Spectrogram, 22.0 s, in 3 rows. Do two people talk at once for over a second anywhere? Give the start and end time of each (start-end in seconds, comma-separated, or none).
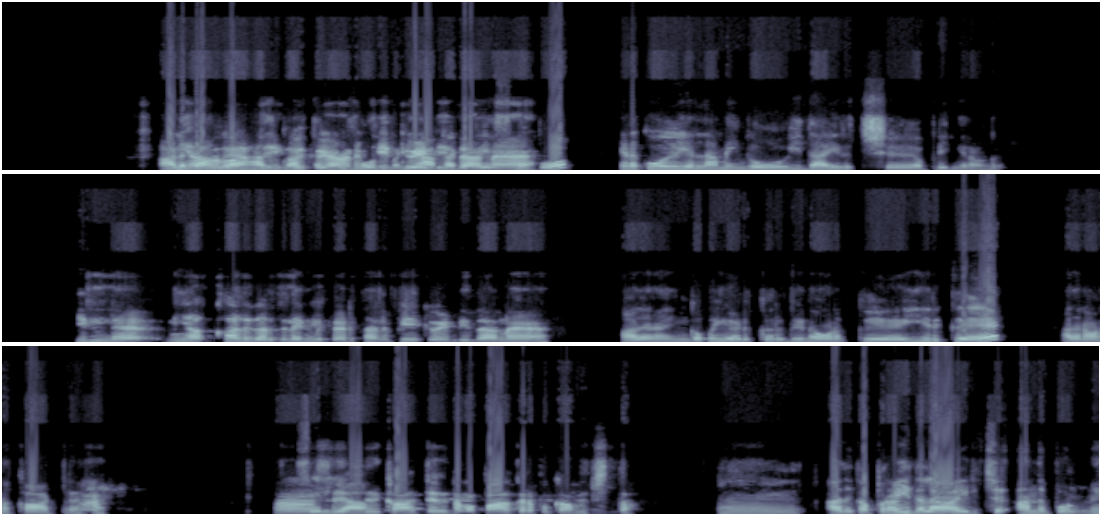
1.2-3.3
